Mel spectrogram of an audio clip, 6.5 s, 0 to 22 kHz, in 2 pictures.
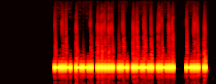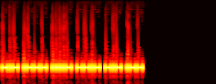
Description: Morse code, heard as a keyed tone, about 46 wpm, 700 Hz. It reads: KG5APL DE KJ4QKW
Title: USA Callsign DE Callsign 45wpm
